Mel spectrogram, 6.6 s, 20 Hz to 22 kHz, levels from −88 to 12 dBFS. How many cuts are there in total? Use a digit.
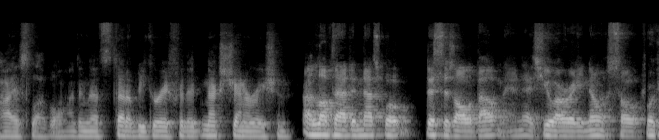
0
